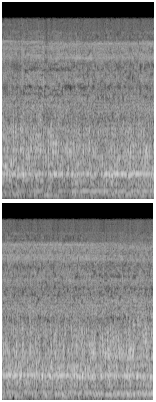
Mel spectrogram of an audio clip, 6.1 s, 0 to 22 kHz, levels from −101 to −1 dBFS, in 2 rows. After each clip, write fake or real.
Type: fake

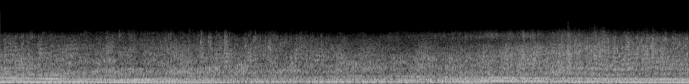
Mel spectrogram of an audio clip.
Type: real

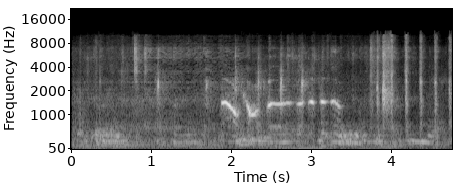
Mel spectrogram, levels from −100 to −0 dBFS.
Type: fake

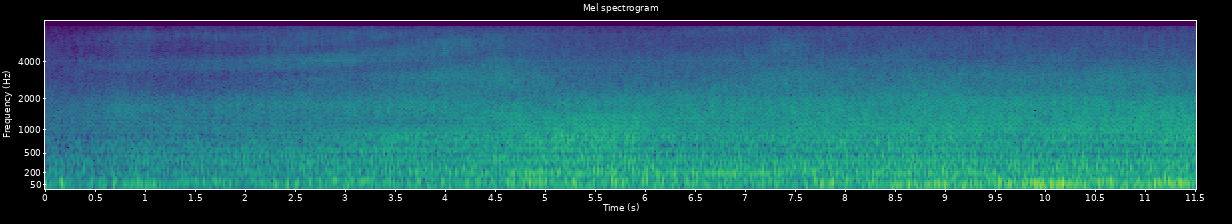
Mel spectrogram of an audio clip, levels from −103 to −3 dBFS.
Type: fake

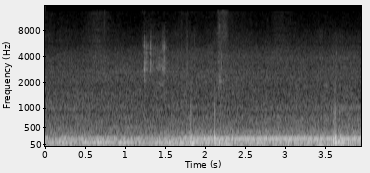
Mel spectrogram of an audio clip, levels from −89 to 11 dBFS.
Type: real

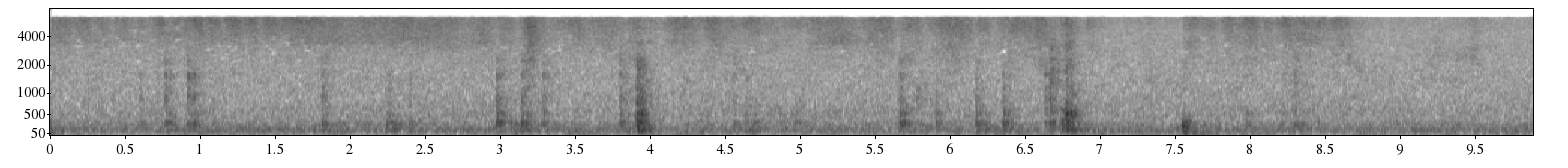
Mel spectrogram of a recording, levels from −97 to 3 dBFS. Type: real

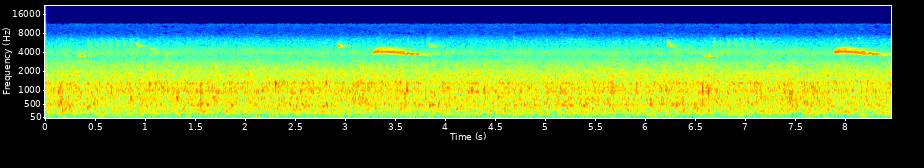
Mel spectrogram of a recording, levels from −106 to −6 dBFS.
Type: real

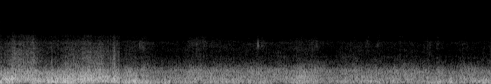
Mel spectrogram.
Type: fake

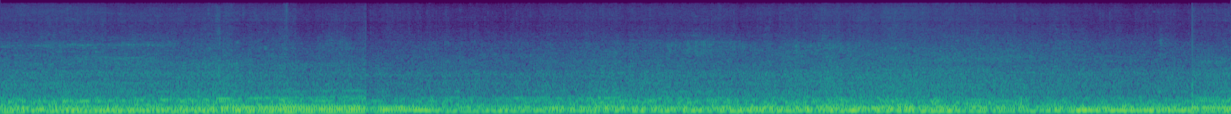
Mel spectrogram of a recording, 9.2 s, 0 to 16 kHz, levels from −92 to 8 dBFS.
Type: real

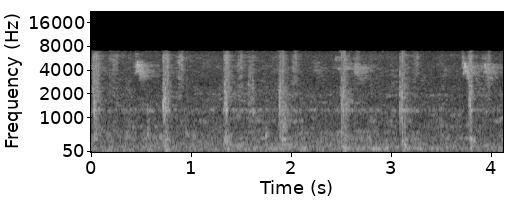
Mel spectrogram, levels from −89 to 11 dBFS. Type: real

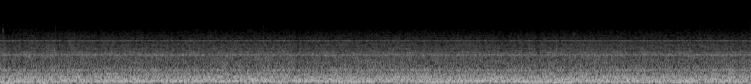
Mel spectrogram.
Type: fake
